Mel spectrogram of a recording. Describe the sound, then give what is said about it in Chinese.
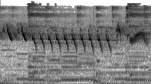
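Various small birds chirp in a garden behind a house, a quick, steady run of bright, high-pitched notes, about a dozen short tweets in a row, over a low background hum with no talking. “散步到房子后面的花园，打算好好欣赏一下院子里面各式各样的不同小鸟。”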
